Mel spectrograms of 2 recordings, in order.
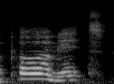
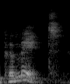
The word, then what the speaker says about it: permit: The stress changes. It's on the first syllable in 2-syllable nouns, and it's on the second syllable in 2-syllable verbs when we use the same word for the noun and the verb.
